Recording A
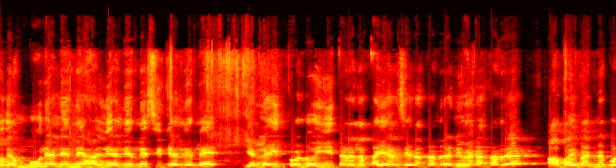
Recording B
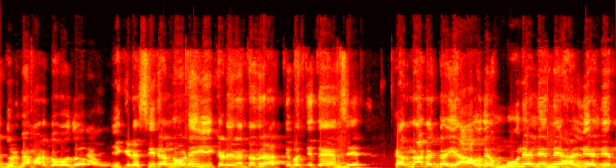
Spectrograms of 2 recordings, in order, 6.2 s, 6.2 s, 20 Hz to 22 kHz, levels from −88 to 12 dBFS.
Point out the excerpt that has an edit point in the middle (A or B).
B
